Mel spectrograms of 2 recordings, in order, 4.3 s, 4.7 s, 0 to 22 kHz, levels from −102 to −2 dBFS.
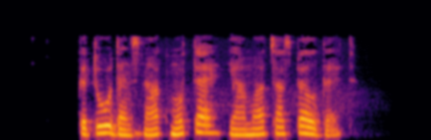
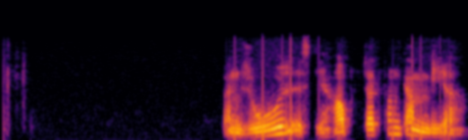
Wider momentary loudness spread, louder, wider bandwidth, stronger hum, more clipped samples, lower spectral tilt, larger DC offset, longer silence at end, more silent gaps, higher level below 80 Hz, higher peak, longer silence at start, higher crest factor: about the same, 7 LU vs 9 LU; about the same, -22 LUFS vs -23 LUFS; about the same, 7.8 kHz vs 7.2 kHz; neither; neither; about the same, -6.5 dB/octave vs -6.5 dB/octave; neither; first, 0.9 s vs 0.05 s; neither; about the same, -62 dBFS vs -58 dBFS; about the same, -6 dBFS vs -4 dBFS; second, 0.8 s vs 2.25 s; about the same, 18 dB vs 22 dB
